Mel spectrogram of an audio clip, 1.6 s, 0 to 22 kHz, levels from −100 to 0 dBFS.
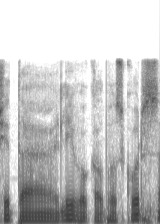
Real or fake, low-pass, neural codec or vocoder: real; 7.2 kHz; none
